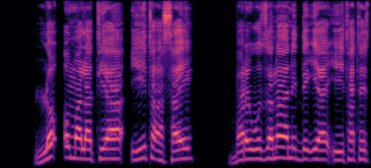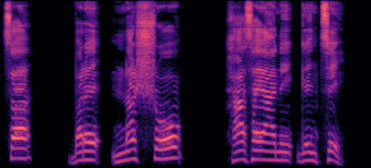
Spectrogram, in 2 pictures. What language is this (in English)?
Dawro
